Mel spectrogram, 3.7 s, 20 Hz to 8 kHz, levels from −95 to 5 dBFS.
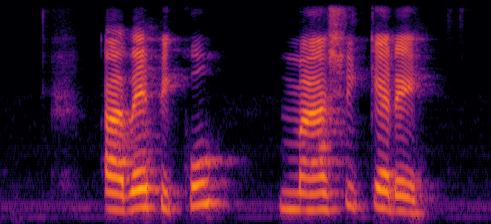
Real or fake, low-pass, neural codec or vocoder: fake; 7.2 kHz; codec, 44.1 kHz, 7.8 kbps, Pupu-Codec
